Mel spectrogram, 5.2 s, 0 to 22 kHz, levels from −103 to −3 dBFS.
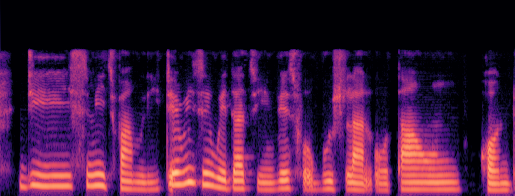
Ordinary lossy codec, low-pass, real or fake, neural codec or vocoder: none; none; fake; codec, 16 kHz, 8 kbps, FunCodec, trained on Chinese and English, 25 frames a second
